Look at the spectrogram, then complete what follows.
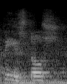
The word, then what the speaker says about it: pistos: no entenderse bien pero la palabra fiel hermano que se pronuncia pistos significa digno de de confianza mire esto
